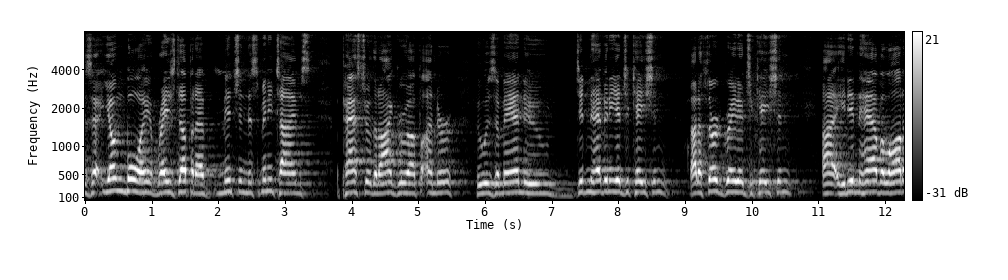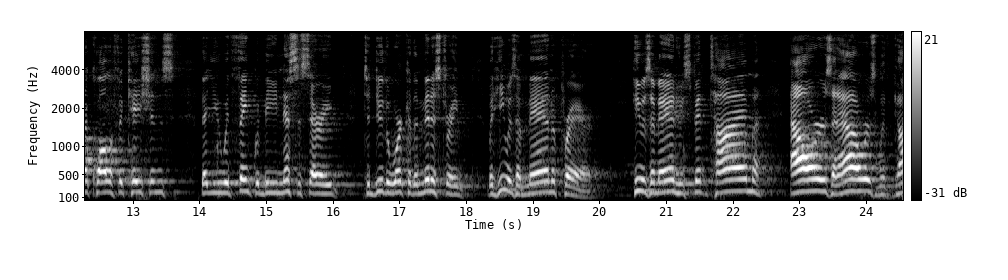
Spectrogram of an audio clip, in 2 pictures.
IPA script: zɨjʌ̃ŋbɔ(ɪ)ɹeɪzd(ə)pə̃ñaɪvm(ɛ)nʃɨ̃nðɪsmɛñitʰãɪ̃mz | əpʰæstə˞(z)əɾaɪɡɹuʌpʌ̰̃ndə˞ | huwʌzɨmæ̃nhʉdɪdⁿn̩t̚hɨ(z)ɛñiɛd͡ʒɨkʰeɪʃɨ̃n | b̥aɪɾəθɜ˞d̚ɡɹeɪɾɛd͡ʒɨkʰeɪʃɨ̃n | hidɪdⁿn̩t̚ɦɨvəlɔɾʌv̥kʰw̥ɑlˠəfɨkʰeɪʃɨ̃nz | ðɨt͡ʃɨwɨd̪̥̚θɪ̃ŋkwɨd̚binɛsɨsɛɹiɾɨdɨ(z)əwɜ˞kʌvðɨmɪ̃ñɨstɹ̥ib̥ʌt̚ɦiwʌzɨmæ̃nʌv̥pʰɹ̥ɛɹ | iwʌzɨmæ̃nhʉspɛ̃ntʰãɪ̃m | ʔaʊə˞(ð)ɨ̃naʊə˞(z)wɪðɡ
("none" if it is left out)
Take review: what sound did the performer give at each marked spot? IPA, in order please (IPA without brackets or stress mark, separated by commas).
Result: ɪ, ʌ, ɛ̃, ð, v, ð, z, z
